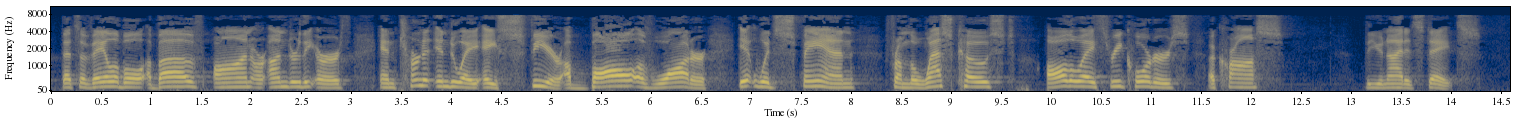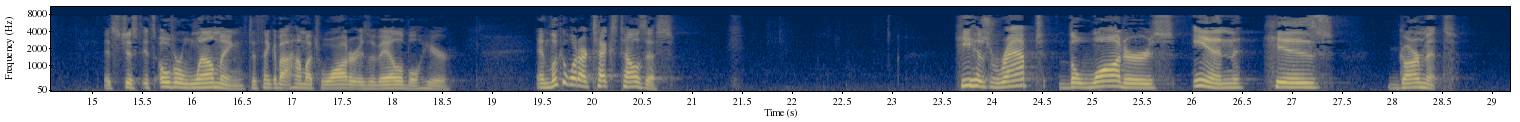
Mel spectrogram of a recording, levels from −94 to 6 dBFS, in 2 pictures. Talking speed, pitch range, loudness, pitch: 130 wpm, 150-190 Hz, -21 LUFS, 170 Hz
